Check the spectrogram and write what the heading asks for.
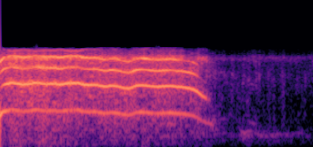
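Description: A person's voice holding one long, high, steady note for just over a second, sliding up into it at the start and falling away at the end, as in a sung or shouted call.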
